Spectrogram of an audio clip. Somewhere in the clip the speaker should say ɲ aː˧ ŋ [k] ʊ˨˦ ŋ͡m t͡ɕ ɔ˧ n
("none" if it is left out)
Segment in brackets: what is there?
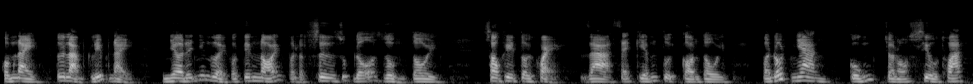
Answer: k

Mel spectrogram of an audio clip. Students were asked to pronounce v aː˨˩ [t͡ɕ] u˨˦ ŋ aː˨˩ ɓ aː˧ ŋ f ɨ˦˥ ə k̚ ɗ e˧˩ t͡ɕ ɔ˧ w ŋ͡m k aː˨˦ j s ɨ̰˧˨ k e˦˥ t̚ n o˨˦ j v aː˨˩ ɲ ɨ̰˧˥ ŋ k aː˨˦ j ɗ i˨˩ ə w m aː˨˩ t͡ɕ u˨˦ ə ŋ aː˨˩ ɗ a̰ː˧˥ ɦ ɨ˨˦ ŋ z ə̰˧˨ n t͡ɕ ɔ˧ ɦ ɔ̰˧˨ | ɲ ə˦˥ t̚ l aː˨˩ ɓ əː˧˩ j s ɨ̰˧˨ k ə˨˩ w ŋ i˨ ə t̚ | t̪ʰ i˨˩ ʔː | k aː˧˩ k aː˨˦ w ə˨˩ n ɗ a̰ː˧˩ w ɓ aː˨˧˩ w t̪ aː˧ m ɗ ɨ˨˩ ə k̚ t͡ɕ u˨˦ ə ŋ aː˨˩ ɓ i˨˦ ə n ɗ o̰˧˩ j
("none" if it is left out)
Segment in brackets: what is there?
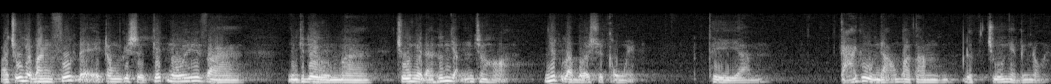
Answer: t͡ɕ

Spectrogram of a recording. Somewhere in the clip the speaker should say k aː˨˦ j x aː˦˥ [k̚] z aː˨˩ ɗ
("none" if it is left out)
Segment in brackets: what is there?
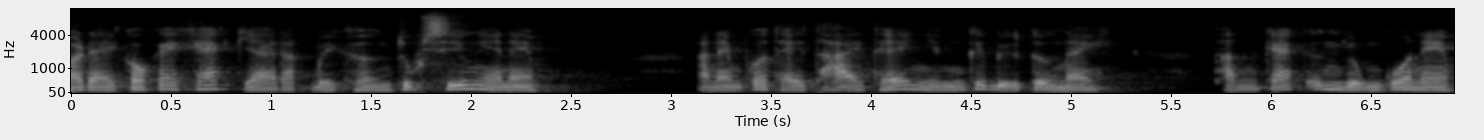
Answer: k̚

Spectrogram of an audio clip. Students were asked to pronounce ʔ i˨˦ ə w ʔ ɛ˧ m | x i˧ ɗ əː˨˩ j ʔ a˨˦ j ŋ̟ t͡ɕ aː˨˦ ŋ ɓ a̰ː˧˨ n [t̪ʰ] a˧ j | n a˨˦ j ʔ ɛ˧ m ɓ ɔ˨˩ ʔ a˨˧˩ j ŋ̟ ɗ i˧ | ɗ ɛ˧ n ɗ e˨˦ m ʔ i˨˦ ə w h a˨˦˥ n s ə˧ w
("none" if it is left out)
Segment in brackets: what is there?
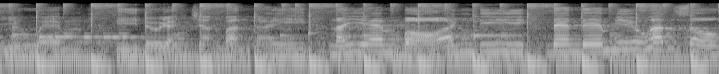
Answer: t̪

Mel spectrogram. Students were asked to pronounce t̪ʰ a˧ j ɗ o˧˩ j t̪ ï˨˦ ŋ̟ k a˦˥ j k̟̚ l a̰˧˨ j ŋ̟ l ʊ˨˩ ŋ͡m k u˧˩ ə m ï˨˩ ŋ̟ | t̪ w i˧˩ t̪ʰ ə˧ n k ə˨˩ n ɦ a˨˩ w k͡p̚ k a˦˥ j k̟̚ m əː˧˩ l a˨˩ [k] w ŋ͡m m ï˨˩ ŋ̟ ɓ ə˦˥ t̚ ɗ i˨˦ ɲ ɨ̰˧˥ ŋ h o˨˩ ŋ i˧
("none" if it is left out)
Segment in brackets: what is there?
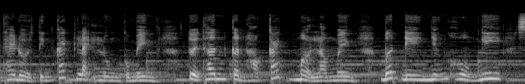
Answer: none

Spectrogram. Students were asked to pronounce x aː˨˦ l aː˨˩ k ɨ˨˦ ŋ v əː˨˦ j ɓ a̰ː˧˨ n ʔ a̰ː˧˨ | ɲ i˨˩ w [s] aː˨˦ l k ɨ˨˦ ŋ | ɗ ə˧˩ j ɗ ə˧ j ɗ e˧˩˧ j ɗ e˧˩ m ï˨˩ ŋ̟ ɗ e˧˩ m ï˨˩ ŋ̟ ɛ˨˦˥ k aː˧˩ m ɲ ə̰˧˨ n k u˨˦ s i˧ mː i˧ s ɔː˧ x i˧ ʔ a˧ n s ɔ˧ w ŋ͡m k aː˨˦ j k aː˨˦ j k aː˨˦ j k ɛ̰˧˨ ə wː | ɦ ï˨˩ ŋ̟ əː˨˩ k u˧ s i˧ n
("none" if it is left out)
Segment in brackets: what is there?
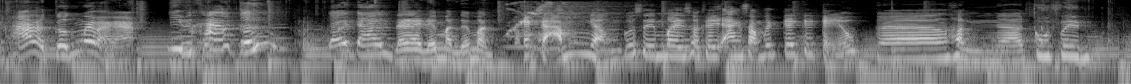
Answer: x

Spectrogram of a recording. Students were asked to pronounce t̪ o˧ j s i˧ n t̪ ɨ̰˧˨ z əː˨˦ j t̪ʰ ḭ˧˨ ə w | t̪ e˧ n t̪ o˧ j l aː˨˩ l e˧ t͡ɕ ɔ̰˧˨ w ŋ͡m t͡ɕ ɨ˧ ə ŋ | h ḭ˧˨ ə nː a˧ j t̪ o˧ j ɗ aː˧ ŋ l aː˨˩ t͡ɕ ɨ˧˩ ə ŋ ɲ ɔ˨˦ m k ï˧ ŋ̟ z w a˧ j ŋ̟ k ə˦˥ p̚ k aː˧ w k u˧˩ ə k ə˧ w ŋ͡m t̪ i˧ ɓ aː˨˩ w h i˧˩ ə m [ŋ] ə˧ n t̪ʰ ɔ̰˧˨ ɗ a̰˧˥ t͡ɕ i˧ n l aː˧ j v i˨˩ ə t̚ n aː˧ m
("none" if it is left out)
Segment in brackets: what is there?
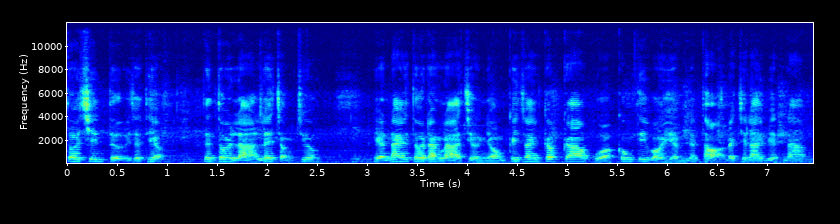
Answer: ɲ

